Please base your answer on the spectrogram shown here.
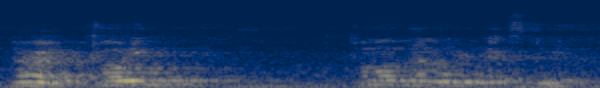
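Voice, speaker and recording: A middle-aged man giving an informal, heartfelt father of the bride speech to wedding guests, plainspoken and a little halting. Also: fairly high pitch, lo-fi sound. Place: large reverberant indoor reception room with background noise. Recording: echoey noisy hall, picked up from far off.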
